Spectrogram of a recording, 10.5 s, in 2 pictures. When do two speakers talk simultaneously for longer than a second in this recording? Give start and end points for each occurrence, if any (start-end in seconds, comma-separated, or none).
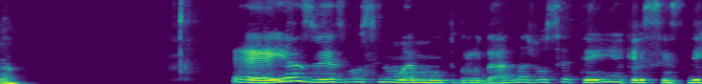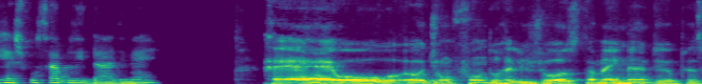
none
